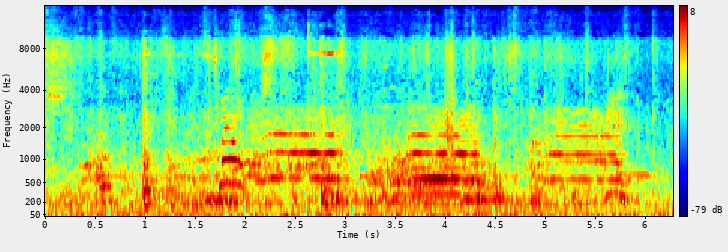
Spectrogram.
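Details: Raging bulls fighting in Indonesia: drawn-out tonal bellows lasting one to two seconds each, rich in harmonics, three main calls in sequence over a murmur of people.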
